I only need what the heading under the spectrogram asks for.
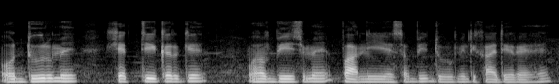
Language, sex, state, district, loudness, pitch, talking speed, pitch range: Hindi, male, Arunachal Pradesh, Papum Pare, -16 LUFS, 130 Hz, 180 wpm, 120-140 Hz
